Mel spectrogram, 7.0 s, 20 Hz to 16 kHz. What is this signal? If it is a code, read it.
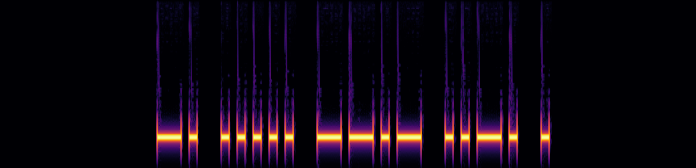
Morse code, heard as a keyed tone, about 15 wpm, 700 Hz. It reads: N5QFE
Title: USA Call Signs - 5 Characters - Repeated 3x - 15wpm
